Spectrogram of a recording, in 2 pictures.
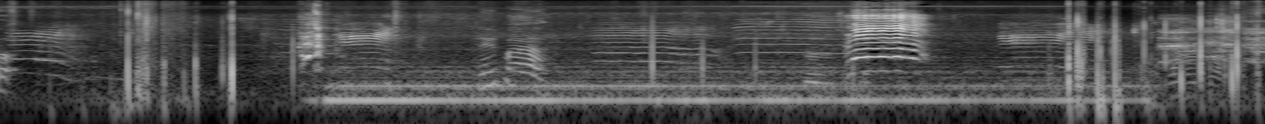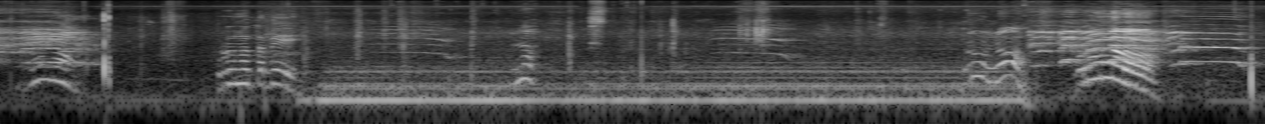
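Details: Kid goats getting B-complex shots bleat in short, broken, tremulous calls scattered among human voices, background music and clattering noises.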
